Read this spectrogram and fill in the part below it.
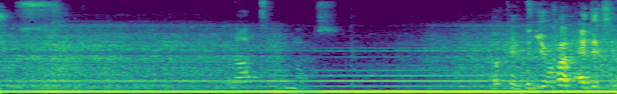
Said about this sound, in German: Ah, and then you have the white noise. Und dann gibt es weißes Rauschen.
